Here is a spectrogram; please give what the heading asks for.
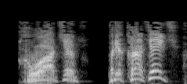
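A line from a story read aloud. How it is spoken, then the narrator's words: Shouted. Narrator (Russian): закричал Торин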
